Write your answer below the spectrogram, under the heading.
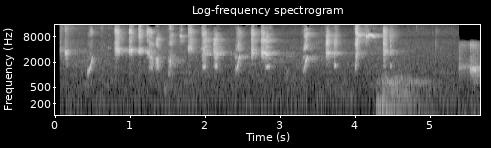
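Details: A baby macaque in Siem Reap Province throws a crying tantrum for milk because its mother will not nurse it, begging an aunt for help: rapid series of short, shrill squeals and squeaks, some with downward sweeps, in quick irregular bursts.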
